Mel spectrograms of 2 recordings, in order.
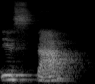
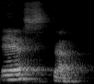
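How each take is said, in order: First: The stress is on the second syllable. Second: The stress is on the first syllable. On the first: It is the verb meaning 'is'. "existe a pronúncia está, que é o verbo" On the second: It is the demonstrative meaning 'this'. "e existe esta, que é o pronome demonstrativo"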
